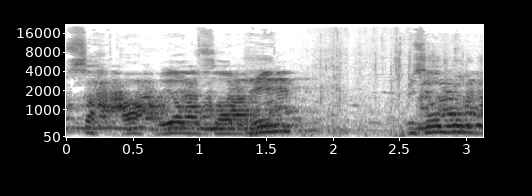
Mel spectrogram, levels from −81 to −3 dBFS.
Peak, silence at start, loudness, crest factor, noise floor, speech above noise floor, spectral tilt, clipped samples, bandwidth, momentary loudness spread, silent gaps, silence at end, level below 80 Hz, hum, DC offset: -4 dBFS; 0 s; -16 LUFS; 12 dB; -39 dBFS; 24 dB; -5 dB/octave; under 0.1%; over 20 kHz; 15 LU; none; 0 s; -64 dBFS; none; under 0.1%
